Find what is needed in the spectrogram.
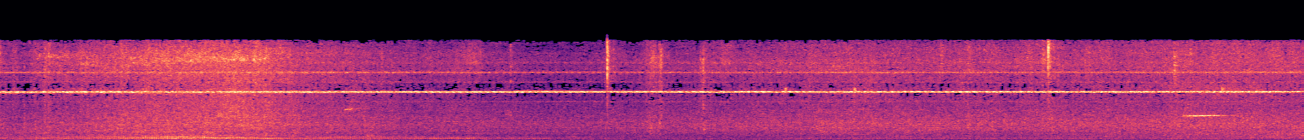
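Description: Steady outdoor background hiss with a thin, steady high insect whine; a low hum swells and fades over the first few seconds.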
